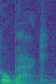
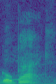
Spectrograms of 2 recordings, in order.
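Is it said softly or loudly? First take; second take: softly; loudly. First: It is said softly. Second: It is said loudly.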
